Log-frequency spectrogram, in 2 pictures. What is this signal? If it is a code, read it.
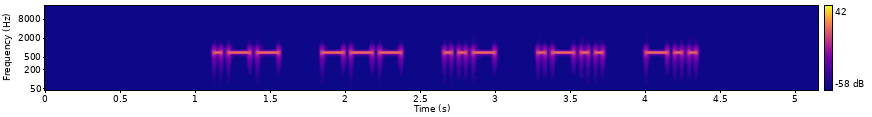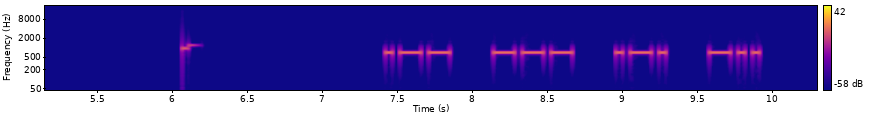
Morse code, heard as a keyed tone, about 25 wpm, spaced as for 18 wpm, 690 Hz. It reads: WOULD WORD
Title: 2x Character Spacing - Top 100 Words - 25wpm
